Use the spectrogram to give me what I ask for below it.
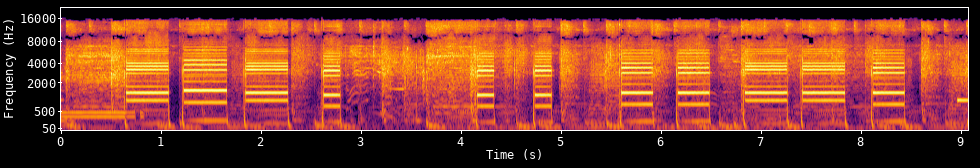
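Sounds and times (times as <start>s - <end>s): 
telephone engaged signal: 0.0s - 2.8s, 4.2s - 5.0s, 5.6s - 9.0s
telephone dialing tones: 0.5s - 2.9s, 4.1s - 9.0s.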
